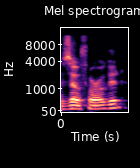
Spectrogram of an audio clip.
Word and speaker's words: Thorogood: Yeah, Zoe Thorogood. I did pronounce that right.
